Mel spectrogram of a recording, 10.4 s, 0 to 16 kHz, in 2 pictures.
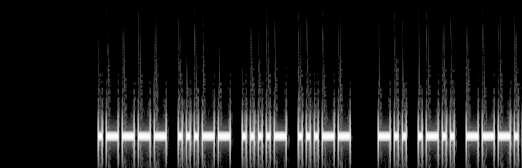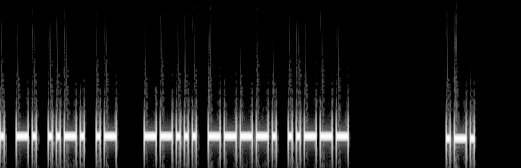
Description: Morse code, heard as a keyed tone, about 30 wpm, 700 Hz. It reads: 1343 DL8NFA 792 R
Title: Worked All Europe DX Contest - QTC Exchange - 30wpm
